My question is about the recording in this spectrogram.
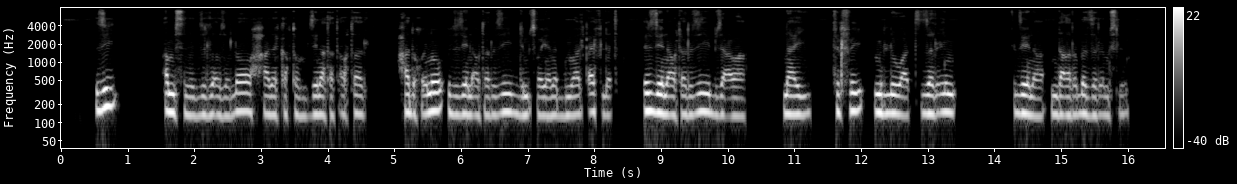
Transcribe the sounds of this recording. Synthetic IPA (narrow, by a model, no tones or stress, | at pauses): ʔɨzi | ʔaβmɨslizɨɾiʔozɐlːo̞ħad̪ɐkʰaβt̪ʰo̞mze̞nat̪ʰat̪ʰawt̪ʰaɾ | ħad̪ɐxʰo̞jnuʔɨzize̞naːwt̪ʰaɾɨzid̪ɨmt͡sʼwɔjːanɐbɨmalkʼajɪfɨlːɐt̪ʼ | ʔɨzize̞naːwt̪ʰaɾɨzibɨzaʕβa | naj | t̪ʰɨɾfimɨd̪lɨwat̪ʼzɐɾʕi | ze̞naɨnd̪aχʼɾɐβɐzɨɾʕimɨsliu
